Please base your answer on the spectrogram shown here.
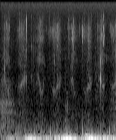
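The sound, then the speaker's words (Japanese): Soft, wet ASMR ear-licking sounds on the other ear, made up of many quiet irregular smacks and slurps with light breathy noise close to the microphone. “次は反対側のお耳を舐めさせていただきます。”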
